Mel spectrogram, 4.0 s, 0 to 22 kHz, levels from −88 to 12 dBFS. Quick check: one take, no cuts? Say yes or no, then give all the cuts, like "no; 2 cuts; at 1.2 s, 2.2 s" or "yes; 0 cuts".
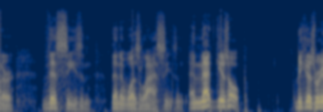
no; 1 cut; at 2.8 s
